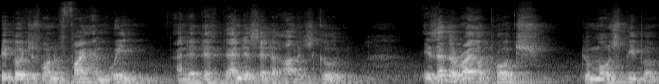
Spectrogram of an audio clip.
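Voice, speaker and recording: A man at a moderate pace, fairly even in intonation, with audible room echo. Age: 70s. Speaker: martial arts master. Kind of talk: casual chat. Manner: halting.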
